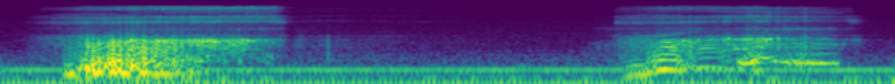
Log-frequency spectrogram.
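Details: Snoring during sleep recorded with the SnoreLab app: two loud, rattling snores on inspiration with quieter expiration between them.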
